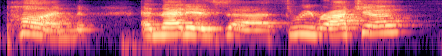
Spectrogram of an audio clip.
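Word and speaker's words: 3RACHA: and that is uh three rachel oh yeah a play on the word sriracha because there's there you know rats are fire and there's three of them i just think that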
